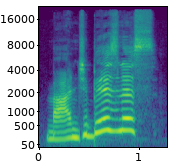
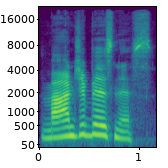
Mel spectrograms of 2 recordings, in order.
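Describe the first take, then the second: First: Mind your business said loud, higher, with weight on business; a firm warning to gossiping onlookers; emphatic. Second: The settled echo of the warning, less loud; a calm second warning; emphatic repeat. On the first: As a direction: punch out business, louder and higher. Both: Shown as a demonstration. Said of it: "I'm here to tell you".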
